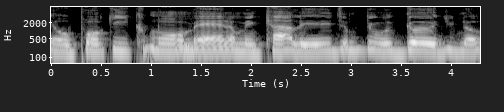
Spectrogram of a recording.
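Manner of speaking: crying, high, drawn-out tearful pleading voice. Retelling begging a police officer for a break: retelling a tearful plea. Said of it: "I'm crying like a little".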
